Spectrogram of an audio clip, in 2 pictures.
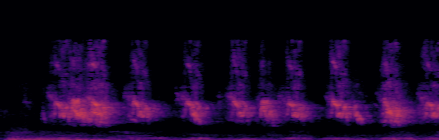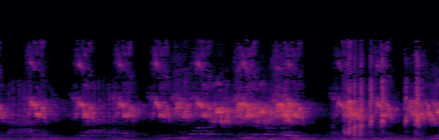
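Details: Close-range house sparrow chirping continuously, rapid harsh chirps about three per second with little pause, ending in a rougher scratchy burst; low background hum.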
